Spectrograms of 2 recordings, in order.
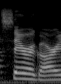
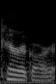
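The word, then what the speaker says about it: Cerrigar: She runs through Caragar. Turns out it is not Saragar. It is indeed pronounced Caragar, as the NPCs said in the seasonal quest.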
